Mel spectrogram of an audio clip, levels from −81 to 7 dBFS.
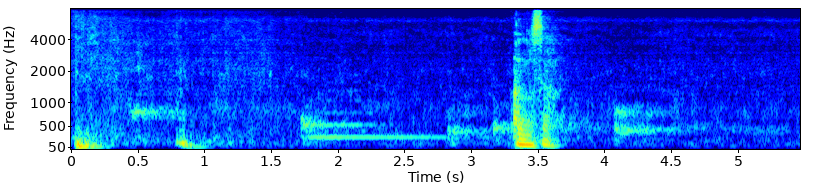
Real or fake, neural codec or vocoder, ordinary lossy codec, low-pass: fake; codec, 16 kHz, 4 kbps, FunCodec, trained on LibriTTS, 50 frames a second; none; none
